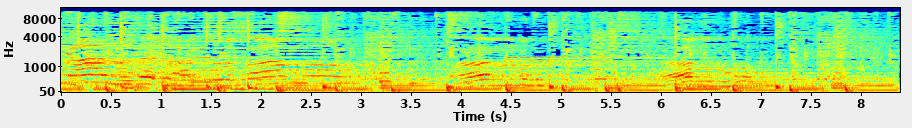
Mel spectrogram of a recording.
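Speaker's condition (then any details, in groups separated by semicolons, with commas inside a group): No condition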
